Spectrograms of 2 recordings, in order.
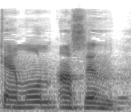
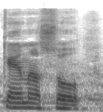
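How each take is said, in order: First: The phrase is said in full with every sound. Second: The phrase is said shortened with sounds dropped. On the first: "আপনারা বলেন কেমন আছেন" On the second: "ময়টা ফেলে দিয়েছি"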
